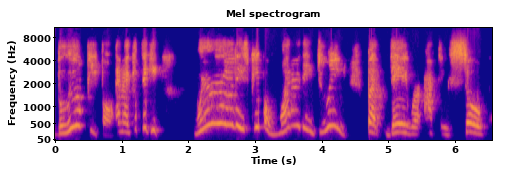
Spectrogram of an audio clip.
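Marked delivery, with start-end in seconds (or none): 2.1-4.4 high, startled inner questions; bewildered wonder. Retold or imitated. Patient wheeled into the operating room, astonished. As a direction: gasp at the crowd of surgeons. Overwhelmed by crowd of surgeons.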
